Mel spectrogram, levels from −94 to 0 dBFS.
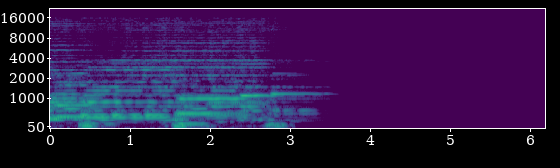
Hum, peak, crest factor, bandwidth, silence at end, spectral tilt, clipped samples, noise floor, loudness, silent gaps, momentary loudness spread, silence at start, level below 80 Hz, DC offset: none; -24 dBFS; 18 dB; 16 kHz; 2.85 s; -6 dB/octave; under 0.1%; -64 dBFS; -41 LUFS; none; 8 LU; 0 s; -58 dBFS; under 0.1%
